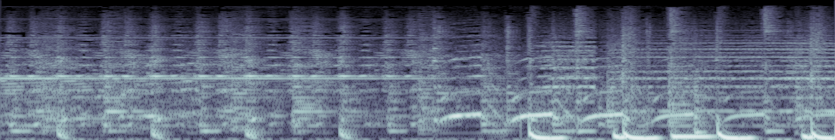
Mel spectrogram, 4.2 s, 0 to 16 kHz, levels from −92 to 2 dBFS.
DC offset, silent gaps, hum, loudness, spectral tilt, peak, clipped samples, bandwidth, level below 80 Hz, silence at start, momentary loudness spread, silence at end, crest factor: under 0.1%; none; none; -16 LUFS; -5.5 dB/octave; 0 dBFS; under 0.1%; 13 kHz; -18 dBFS; 0 s; 7 LU; 0 s; 14 dB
